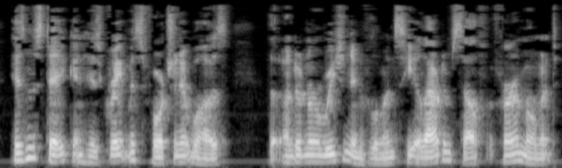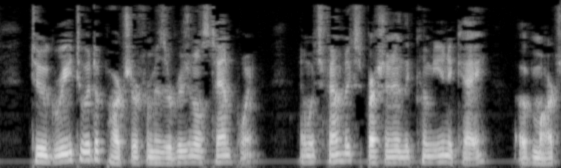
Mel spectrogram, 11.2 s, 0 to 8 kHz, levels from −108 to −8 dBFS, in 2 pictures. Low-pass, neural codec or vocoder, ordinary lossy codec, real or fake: 7.2 kHz; none; MP3, 32 kbps; real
